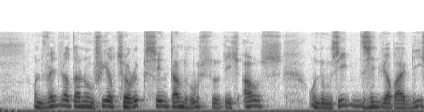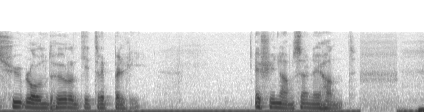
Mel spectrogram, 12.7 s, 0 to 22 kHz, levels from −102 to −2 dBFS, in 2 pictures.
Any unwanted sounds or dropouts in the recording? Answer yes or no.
no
